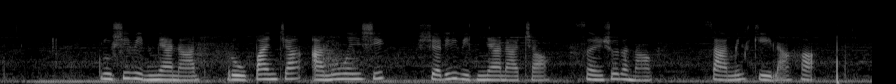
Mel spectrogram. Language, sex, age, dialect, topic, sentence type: Marathi, female, 25-30, Southern Konkan, agriculture, statement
